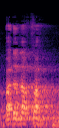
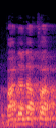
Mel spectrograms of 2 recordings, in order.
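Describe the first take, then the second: Both takes have the same delivery.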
